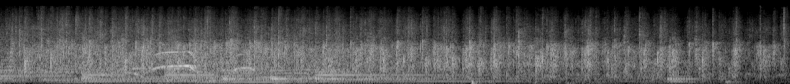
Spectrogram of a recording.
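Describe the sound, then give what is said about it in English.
Sustained applause from a large audience welcoming the final act of the evening, a dense steady wash of clapping that stays loud throughout, with faint voices and a few brief tonal calls mixed in early on. “That's how I want to hear the claps, as if it's 100 Johns clapping right now, to introduce your final act of the evening,”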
